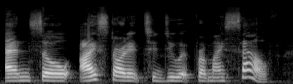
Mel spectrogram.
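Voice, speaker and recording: A woman, a guest on a podcast, telling personal stories in an animated, emphatic, conversational way. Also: on the low side, unhurried. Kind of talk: conversational storytelling.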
